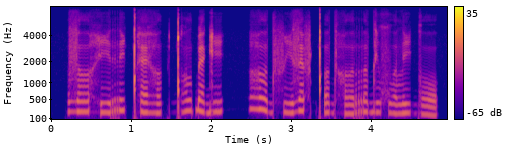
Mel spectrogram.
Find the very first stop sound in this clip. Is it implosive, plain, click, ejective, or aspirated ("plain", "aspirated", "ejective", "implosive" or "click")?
click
